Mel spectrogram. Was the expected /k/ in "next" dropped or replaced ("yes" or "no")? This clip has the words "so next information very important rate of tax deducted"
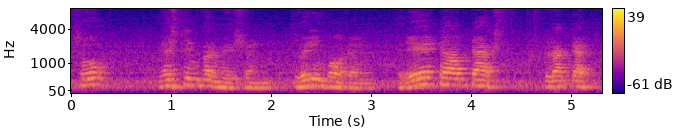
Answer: yes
